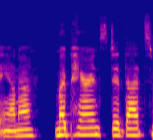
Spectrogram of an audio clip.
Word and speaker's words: Anna: my name but it is anna as opposed to anna my parents did that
